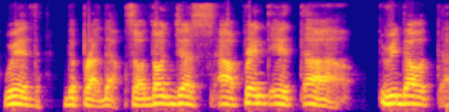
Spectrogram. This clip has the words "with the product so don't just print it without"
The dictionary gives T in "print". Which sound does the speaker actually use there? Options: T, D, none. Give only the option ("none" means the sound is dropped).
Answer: T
